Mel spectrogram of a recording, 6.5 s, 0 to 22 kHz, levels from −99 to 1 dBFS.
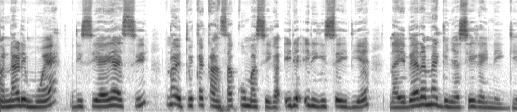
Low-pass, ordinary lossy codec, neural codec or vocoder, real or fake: none; none; none; real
